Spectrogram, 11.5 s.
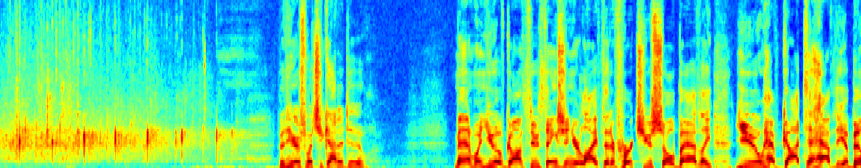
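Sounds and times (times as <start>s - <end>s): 
audience clapping: 0.0s - 3.6s
speech: 3.7s - 5.0s, 6.1s - 11.4s.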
